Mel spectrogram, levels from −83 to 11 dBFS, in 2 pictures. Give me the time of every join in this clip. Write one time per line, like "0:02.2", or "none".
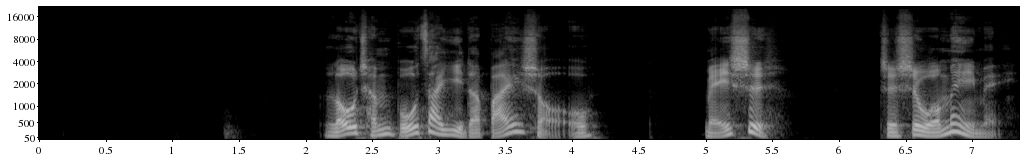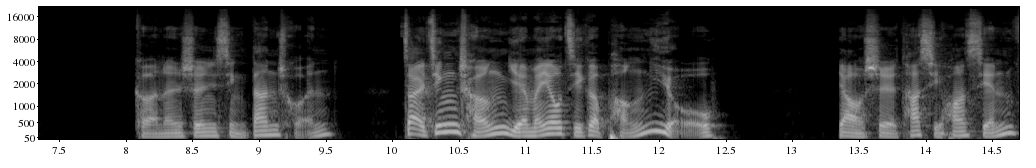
none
